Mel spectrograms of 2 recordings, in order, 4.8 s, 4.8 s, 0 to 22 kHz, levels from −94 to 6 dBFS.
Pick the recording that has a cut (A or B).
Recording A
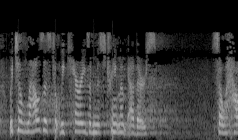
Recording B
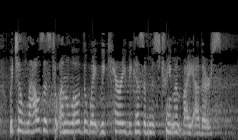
A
